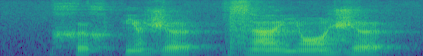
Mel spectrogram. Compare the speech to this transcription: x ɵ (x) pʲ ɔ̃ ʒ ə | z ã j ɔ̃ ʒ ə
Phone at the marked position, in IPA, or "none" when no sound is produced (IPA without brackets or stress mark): x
